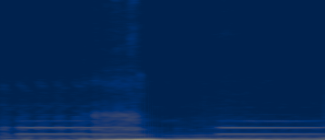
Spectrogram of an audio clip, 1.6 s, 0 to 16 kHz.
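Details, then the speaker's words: Ford F550 tow truck diesel on test run after repair, with strong fuel pressure, breathing properly and shifting better after blue spring fitted: short deep rumble swelling smoothly, no misses or knocks; normal running. "this thing's got wicked fuel pressure now it's breathing properly it's uh it's much happier like it's fast"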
